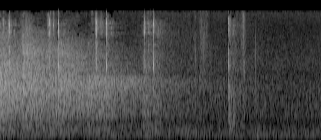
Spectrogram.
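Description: A table tennis ball bounces on a table.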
